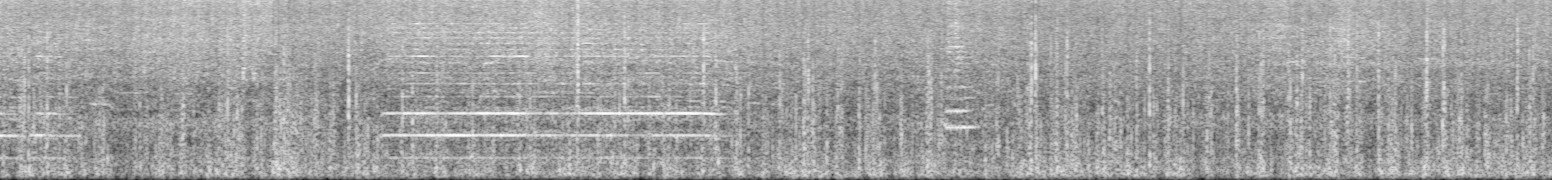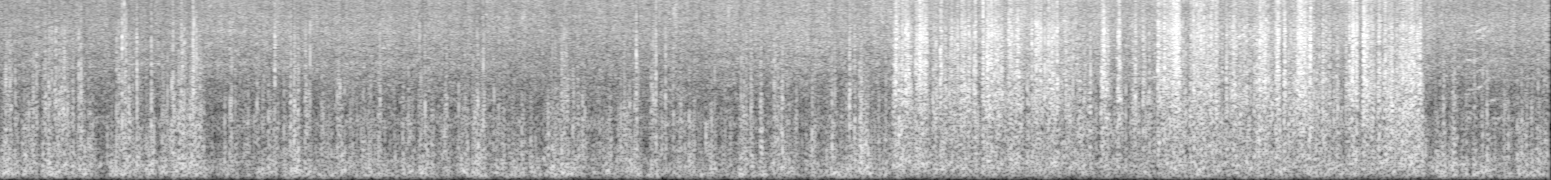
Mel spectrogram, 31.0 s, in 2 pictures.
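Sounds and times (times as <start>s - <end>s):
train horn: 0.0s - 1.2s, 3.7s - 7.7s, 9.4s - 10.2s
train wheels rumbling on rails: 0.0s - 31.0s
wind rushing over microphone: 0.0s - 31.0s.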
